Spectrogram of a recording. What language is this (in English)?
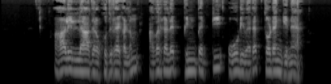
Tamil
